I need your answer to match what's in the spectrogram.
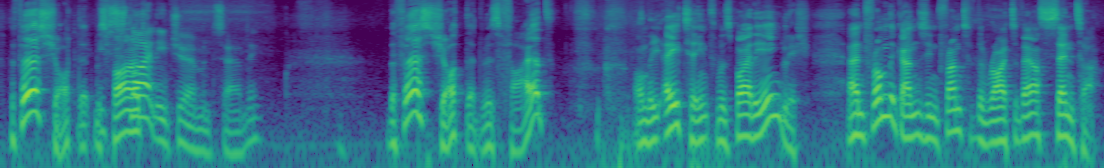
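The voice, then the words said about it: Posh English accent. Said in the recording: “your lovely posh accent”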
